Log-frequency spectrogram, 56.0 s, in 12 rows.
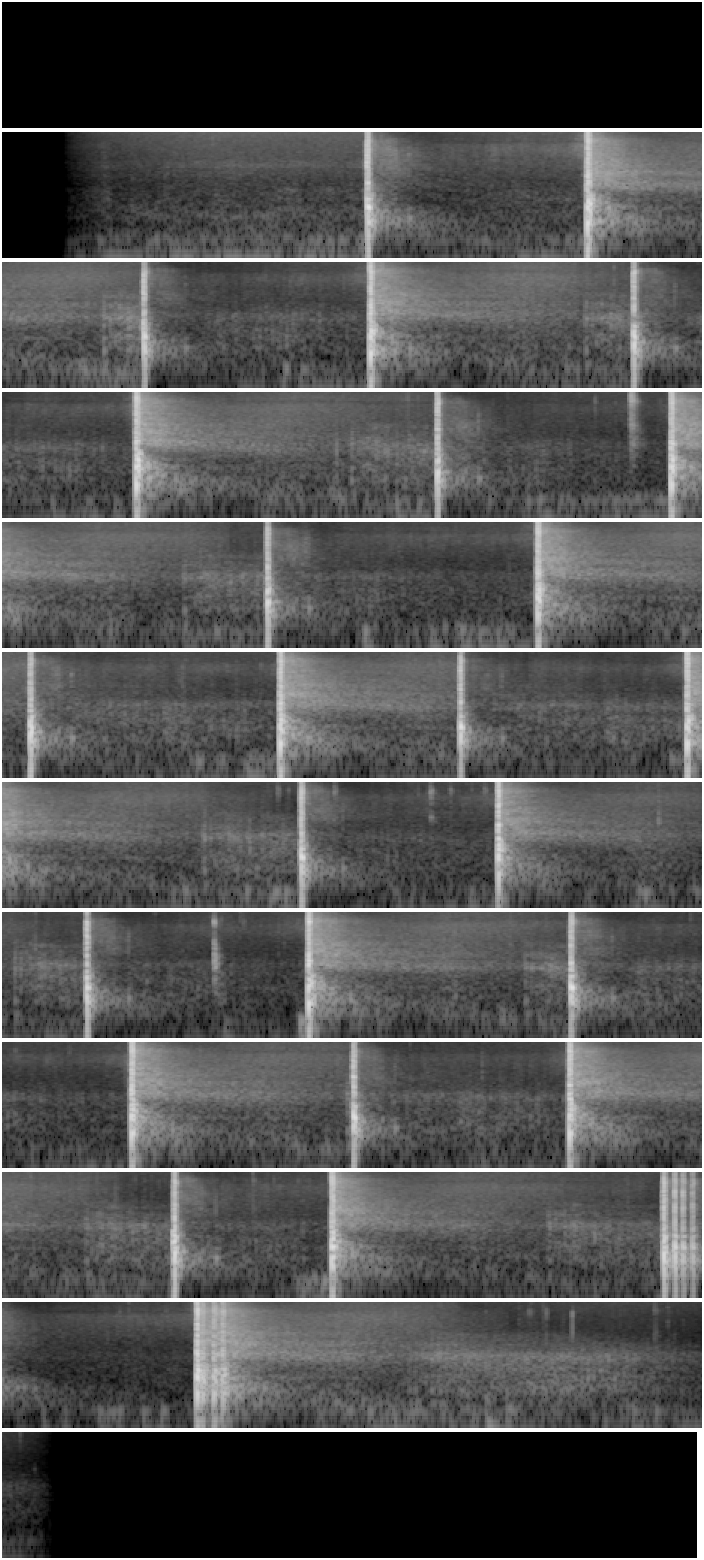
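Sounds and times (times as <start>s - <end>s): faint firework bursts: 5.2s - 51.7s
firework shots banging: 7.0s - 7.6s, 8.5s - 21.2s, 22.2s - 37.3s, 38.2s - 46.9s, 47.9s - 51.0s.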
